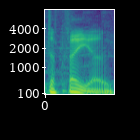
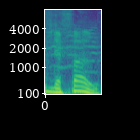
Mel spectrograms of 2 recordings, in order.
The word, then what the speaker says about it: DeFeo: it's Ronald the city where it's pronounced DeFeo. DeFeo. Why did you say Defoe?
